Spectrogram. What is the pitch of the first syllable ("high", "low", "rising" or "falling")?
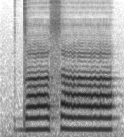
high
